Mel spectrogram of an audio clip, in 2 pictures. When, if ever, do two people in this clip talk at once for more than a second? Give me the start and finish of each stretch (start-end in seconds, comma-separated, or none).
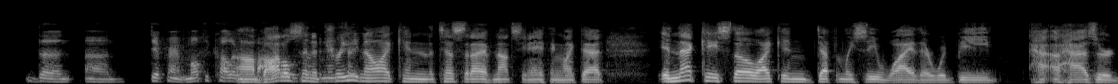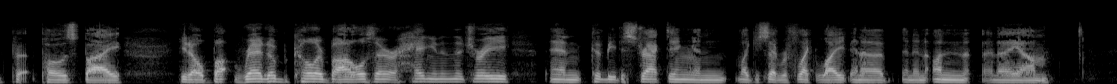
2.3-3.6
